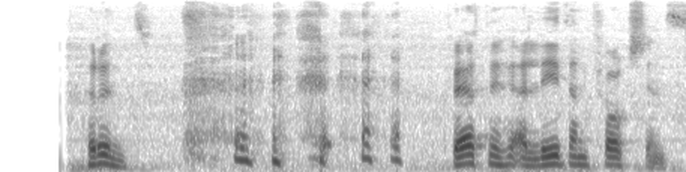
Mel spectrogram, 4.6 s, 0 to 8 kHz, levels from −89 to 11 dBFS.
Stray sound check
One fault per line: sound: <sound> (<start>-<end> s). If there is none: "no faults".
sound: laugh (1.2-2.7 s)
